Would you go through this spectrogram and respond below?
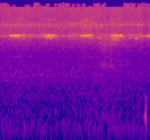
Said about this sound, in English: There's flies. There's bees.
